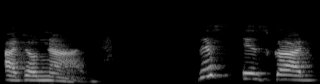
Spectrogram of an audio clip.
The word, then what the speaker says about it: Adonai: the two yards in actual prayer this is pronounced adonai this is god's name i'm doing it with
